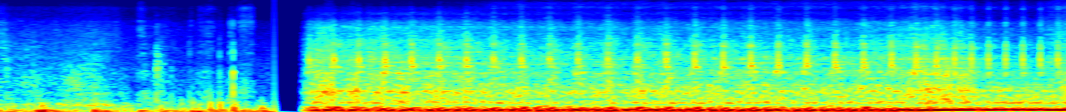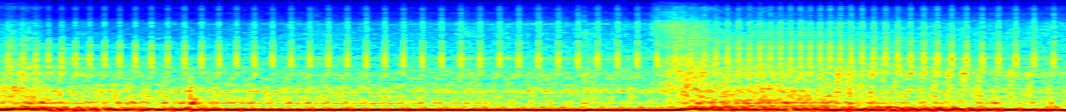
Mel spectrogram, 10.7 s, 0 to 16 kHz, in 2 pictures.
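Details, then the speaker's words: 1973 Chevy Nova engine that sounded fine earlier: after a quick crank and catch, idle carries a deep, steady pounding about three and a half beats a second; engine knock, engine likely needs replacing. "that sounds an awful lot like a knock to me now I know this engine sounded better than that in Tennessee I don't remember any engine noises at all that sure sounds like it's pounding"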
